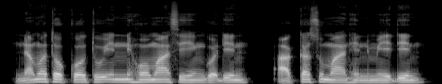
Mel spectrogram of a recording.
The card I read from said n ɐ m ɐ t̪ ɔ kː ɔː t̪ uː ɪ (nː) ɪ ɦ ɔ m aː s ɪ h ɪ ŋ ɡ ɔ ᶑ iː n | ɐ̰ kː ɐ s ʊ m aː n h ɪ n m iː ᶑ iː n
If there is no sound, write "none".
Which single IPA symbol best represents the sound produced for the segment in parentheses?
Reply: nː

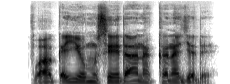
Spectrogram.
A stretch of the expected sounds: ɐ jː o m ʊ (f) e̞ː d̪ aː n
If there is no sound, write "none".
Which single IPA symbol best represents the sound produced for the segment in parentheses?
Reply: s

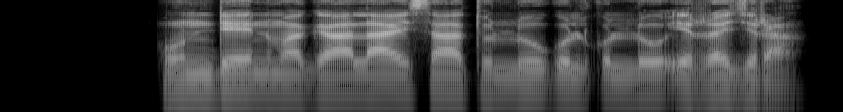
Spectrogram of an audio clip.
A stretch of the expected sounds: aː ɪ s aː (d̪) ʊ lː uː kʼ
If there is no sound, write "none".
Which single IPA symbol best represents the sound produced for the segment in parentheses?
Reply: t̪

